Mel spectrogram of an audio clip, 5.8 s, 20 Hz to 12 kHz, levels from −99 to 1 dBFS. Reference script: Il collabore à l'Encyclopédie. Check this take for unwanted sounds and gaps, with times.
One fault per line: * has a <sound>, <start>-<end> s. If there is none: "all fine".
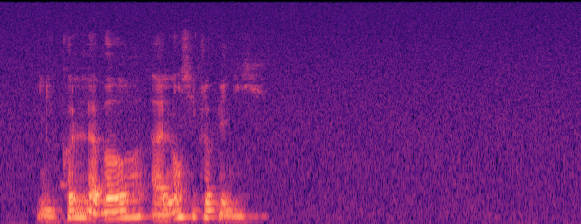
all fine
